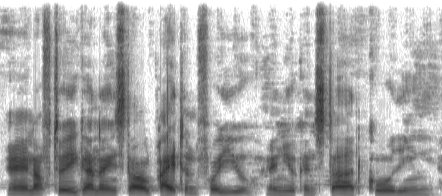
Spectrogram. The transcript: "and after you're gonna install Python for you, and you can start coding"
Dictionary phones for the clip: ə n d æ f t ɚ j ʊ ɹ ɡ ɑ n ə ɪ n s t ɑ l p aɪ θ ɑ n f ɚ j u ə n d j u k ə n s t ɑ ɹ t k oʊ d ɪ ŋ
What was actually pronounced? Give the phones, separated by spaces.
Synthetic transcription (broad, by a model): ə n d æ f t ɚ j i ɡ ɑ n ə ɪ n s t ɑ l p aɪ t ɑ n f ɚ j u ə n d j u k ə n s t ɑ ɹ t k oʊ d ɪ ŋ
